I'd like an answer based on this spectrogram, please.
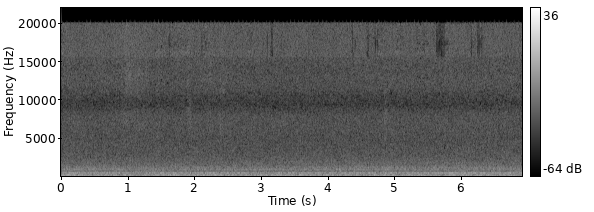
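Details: Honey bees of a late-season swarm filling the air as they move into an empty hive; continuous thick humming buzz, even in loudness, a clear droning band running the whole way through.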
